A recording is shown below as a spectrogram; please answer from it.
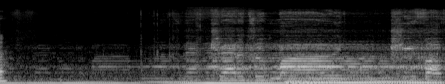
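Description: Music playing from the car radio through the Fiat Egea's factory Uconnect audio system, growing louder about two seconds in. The sound system is not very high quality.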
